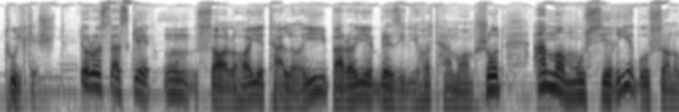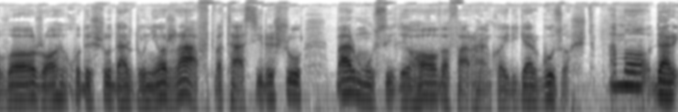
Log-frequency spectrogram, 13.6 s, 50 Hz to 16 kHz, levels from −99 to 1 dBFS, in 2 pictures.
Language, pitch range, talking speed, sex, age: Persian, 90-125 Hz, 155 wpm, male, 50-69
